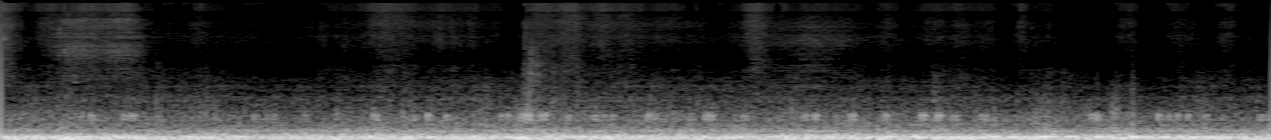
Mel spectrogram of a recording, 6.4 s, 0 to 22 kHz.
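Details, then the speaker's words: Kia Ray at 338,000 km in winter, driving under acceleration: heavy deep rumble drowning the engine, loud whenever the accelerator is pressed and quieter once warmed up; cause unknown. "우리도 조십 주행 중에도 엑셀만 밟으면 소리가 꽤 크게 나고 멈출 거 같아요"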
